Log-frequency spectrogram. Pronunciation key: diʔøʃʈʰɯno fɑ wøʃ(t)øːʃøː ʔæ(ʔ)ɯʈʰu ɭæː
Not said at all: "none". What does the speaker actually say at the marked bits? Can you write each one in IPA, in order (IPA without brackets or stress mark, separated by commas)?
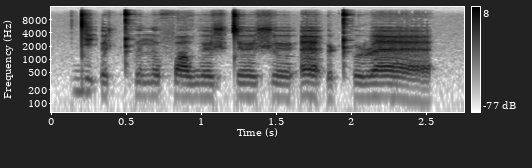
t, ʔ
